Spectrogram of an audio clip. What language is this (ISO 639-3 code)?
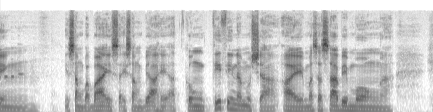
fil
